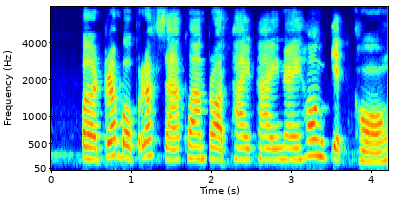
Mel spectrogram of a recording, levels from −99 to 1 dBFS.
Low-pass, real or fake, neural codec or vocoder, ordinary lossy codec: none; fake; codec, 16 kHz, 4 kbps, X-Codec, HuBERT features, trained on balanced general audio; none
